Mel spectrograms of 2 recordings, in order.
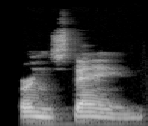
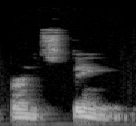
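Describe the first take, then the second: First: Bernstein ending like "stain"; STAIN pronunciation. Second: Bernstein ending like "steen"; STEEN pronunciation. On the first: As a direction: say Bernstein with a long AY in the last syllable. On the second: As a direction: say Bernstein with a long EE in the last syllable. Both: Shown as a demonstration. Contrasting two spellings of the name.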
